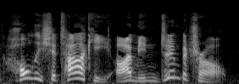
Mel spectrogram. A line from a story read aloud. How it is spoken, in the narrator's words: yelling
